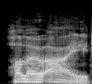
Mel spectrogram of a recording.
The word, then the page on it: hollow-eyed: British English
